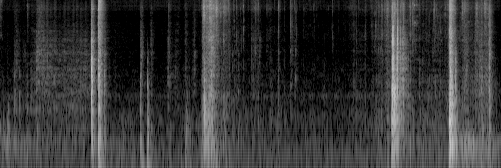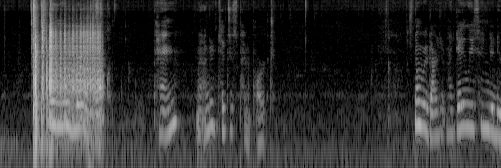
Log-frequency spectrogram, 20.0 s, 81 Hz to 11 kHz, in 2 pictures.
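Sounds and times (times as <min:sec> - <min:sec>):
plastic bag crinkling: 0:04.2 - 0:09.7.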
